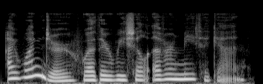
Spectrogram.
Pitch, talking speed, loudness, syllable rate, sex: 230 Hz, 180 wpm, -15 LUFS, 5.0 syllables/s, female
